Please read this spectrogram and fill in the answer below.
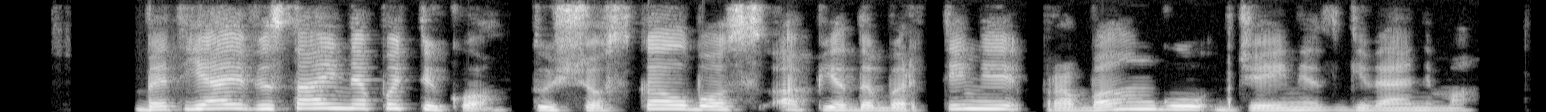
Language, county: Lithuanian, Vilnius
